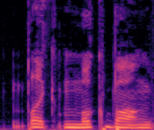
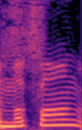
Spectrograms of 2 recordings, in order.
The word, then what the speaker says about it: mukbang: So a mukbang or mukbang, some people say it. It depends how you say it.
